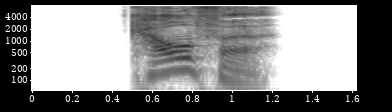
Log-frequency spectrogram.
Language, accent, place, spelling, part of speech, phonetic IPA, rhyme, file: German, Germany, Berlin, kaufe, verb, [ˈkaʊ̯fə], -aʊ̯fə, De-kaufe.ogg
- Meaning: inflection of kaufen: 1. first-person singular present 2. singular imperative 3. first/third-person singular subjunctive I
